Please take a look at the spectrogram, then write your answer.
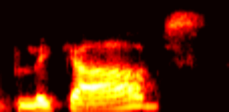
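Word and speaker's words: Blicavs: Blitzarves, I believe, or Blickarves. Blickarves is probably a better pronunciation of it. That's how it's pronounced.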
